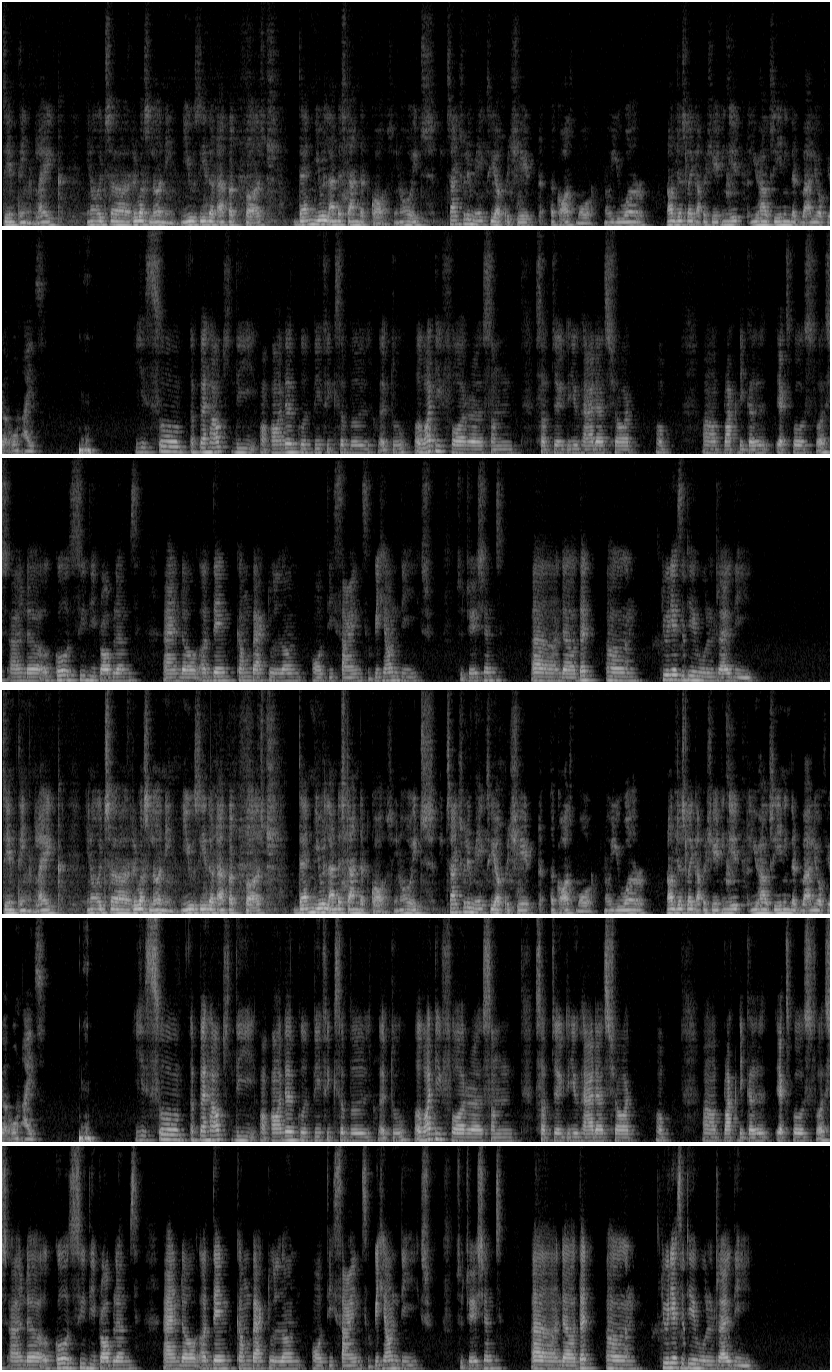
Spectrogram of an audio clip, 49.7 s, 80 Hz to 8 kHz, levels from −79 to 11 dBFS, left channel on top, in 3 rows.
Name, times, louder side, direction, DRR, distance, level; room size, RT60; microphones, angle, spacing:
voice 1, 0.0-12.9 13.3-17.4 18.1-18.4, right 2 dB, 90° right, 1.8 m, -24 dB
voice 2, 19.2-29.2 29.6-29.8 30.2-35.8 36.3-41.7 42.2-43.1 43.7-44.9 45.2-45.8 46.3-48.1, right 3 dB, 55° right, 2.4 m, -26 dB
14.0 x 11.0 x 8.8 m
head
